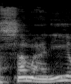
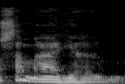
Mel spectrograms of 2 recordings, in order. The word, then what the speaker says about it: Samaria: Samaria ficava no meio pode se chamar Samaria ou samária as duas pronúncias estão corretas a Samaria ficava no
